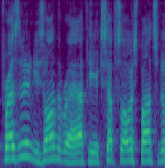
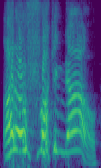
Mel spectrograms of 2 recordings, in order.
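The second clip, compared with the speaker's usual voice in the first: louder, higher, slower, exasperated; exasperated shout; 11 semitones higher, 8 dB louder, slower than usual. Real, not acted. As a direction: throw it out in disbelief. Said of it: "exasperated rant repeated louder".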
